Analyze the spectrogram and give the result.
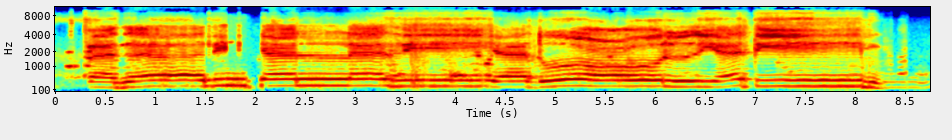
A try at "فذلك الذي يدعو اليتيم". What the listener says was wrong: আপনার জালটাকে আরো পাতলা করেন ঠিক আছে মাশাআল্লাহ অন্য অক্ষরগুলো ঠিক আছে জালটা মনে হয় একটু বিষাক্ত হয়ে যায় আরো পাতলা করার চেষ্টা করেন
